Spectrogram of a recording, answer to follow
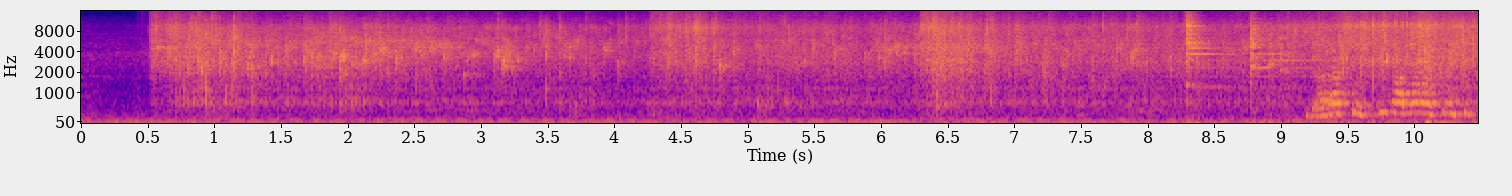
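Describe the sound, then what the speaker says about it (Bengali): Eggplant pieces lightly frying in a pan of oil for a dried-fish curry give off a steady, fairly loud sizzle throughout, with a brief stirring clatter near the end. "এখন বেগুনগুলো একটুখানি হালকা ভাজা করে নেব"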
